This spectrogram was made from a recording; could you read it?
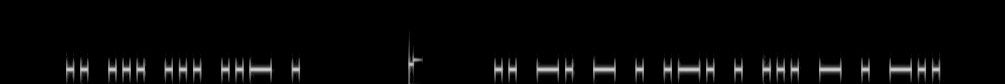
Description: Morse code, heard as a keyed tone, about 17 wpm, 700 Hz. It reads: ISSUE INTERESTED
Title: Sentences from Top 900 Words - New Word Drill - 17wpm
